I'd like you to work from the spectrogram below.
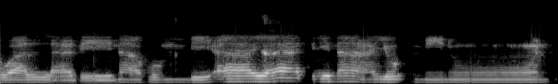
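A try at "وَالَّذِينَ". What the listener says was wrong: Wallazina, nggak boleh lama-lama di wallazina.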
